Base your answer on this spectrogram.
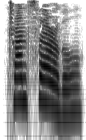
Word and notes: transferable: træns’fɜ:rəbəl

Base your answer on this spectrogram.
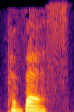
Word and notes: perverse: pər’vɜ:rs

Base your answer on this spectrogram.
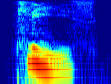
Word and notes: please: pli:z

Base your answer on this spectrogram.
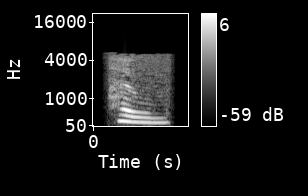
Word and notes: home: həʋm

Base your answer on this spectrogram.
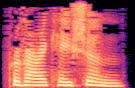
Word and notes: prevarication: prı’værə,keıʃən

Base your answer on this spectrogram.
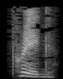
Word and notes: prig: prıg

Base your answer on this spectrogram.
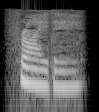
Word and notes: Friday: ‘fraıdı

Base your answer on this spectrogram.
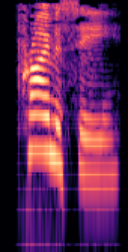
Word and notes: primacy: ‘praıməsı

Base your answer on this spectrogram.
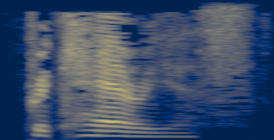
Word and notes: precarious: prı’keərıəs

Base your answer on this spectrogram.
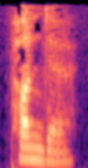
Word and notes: ponder: ‘pɒndər

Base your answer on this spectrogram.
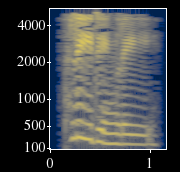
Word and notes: pleadingly: ‘pli:dıŋlı

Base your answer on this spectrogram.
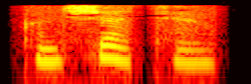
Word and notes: concerto: {kən’tʃertəʋ}

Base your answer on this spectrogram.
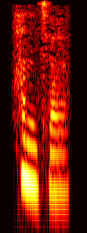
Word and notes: hunter: ‘hʌntər

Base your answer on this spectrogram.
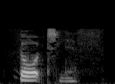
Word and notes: thoughtless: ‘ɵɔ:tlıs

